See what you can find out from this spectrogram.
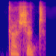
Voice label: "cushat", Indian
